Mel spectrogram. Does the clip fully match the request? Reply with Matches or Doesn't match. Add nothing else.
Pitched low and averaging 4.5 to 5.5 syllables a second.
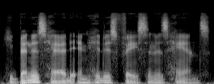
Matches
